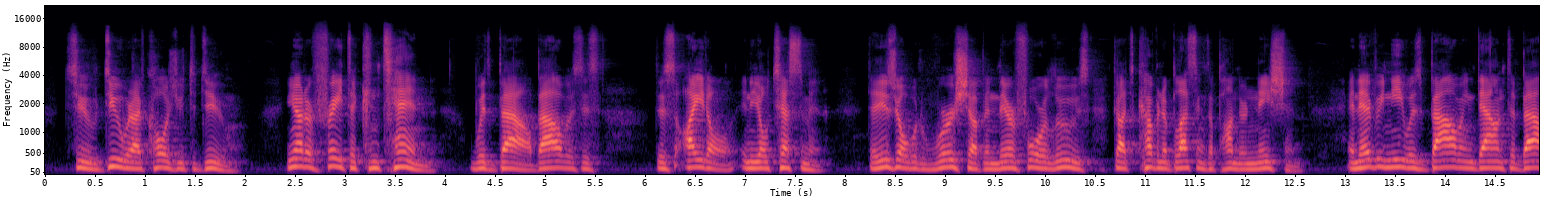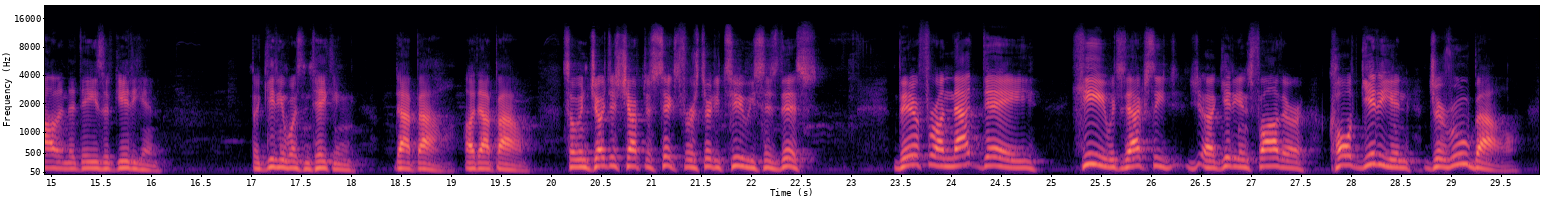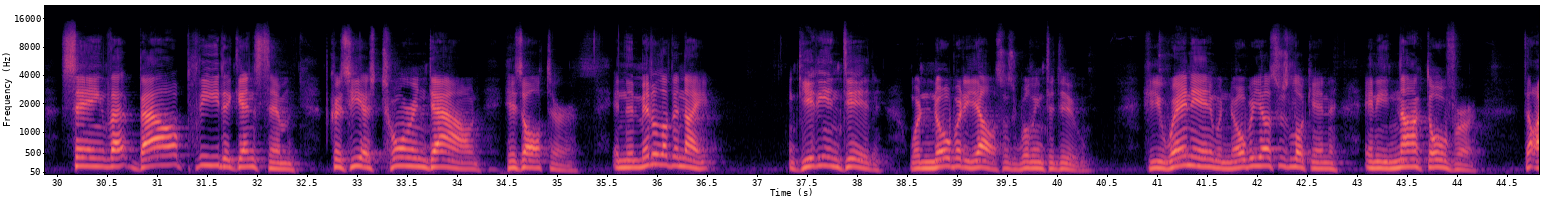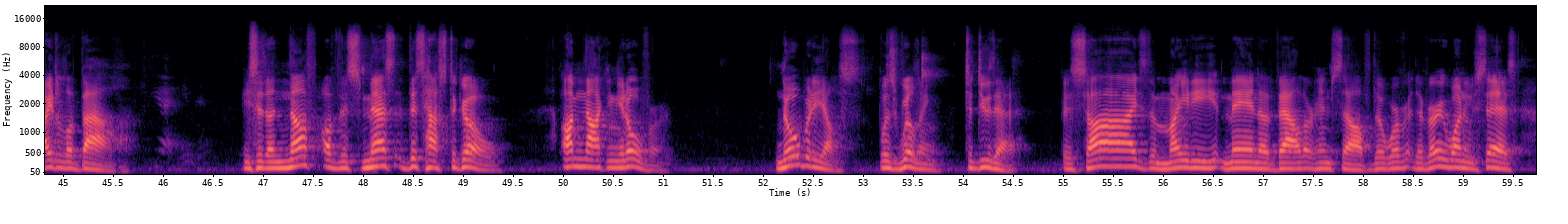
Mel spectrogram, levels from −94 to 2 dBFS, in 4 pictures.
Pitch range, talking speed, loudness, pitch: 130-175 Hz, 160 wpm, -29 LUFS, 150 Hz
